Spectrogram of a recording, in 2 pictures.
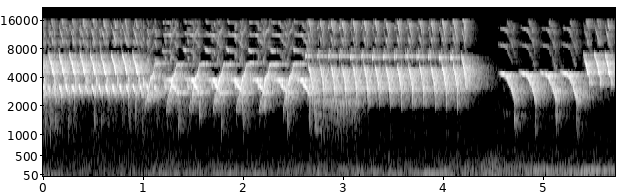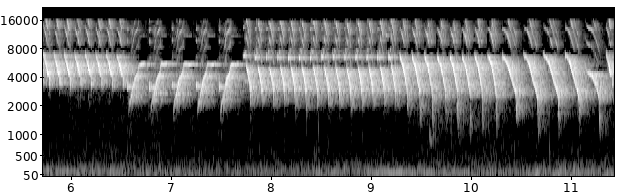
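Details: Spanish Timbrado canary, 2017 bird, delivering a series of high rapid trills in distinct phrases, each a fast ringing roll, with a brief pause midway before the rolling resumes.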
